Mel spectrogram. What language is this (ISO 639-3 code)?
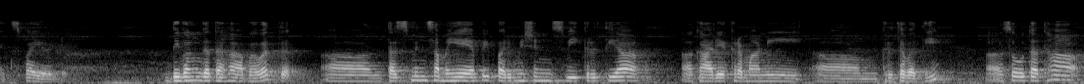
san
